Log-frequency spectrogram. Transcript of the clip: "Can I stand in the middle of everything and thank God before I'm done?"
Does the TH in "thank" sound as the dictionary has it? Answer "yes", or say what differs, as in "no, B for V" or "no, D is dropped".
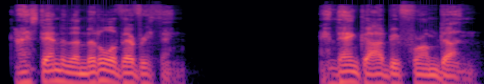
yes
